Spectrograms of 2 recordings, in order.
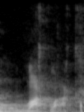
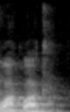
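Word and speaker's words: Wak-Wak: good um island of walk walk i believe it's pronounced that way i think i pronounced it wrong in the in the other video i actually had to look it up online it's from arabian nights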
